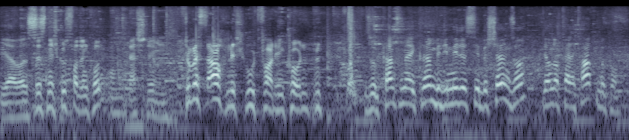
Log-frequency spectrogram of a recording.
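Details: Adult speaker, German, with background music; ordinary speech.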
